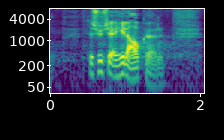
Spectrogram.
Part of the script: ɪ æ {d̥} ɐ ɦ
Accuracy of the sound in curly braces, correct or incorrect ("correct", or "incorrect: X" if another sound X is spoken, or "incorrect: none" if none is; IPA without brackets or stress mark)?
incorrect: none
